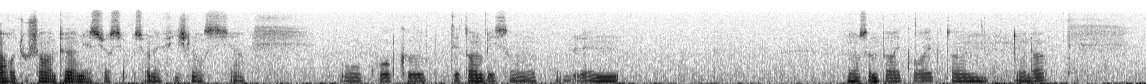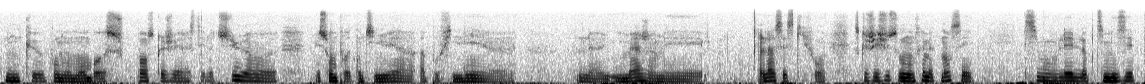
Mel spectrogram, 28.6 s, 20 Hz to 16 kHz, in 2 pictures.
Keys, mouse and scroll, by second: 13.6 Escape, 25.8 Escape, 27.5 click.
